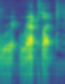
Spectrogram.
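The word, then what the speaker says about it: Replit: in uh a the I guess that's pronounced replet r-e-p-l-i-t uh this is a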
